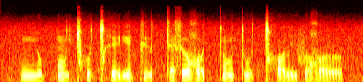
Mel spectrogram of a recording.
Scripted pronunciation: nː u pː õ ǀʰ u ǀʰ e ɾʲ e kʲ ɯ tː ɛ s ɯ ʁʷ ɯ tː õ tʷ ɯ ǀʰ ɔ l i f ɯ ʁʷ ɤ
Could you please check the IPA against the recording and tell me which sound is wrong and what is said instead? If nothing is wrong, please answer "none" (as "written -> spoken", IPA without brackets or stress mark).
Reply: none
